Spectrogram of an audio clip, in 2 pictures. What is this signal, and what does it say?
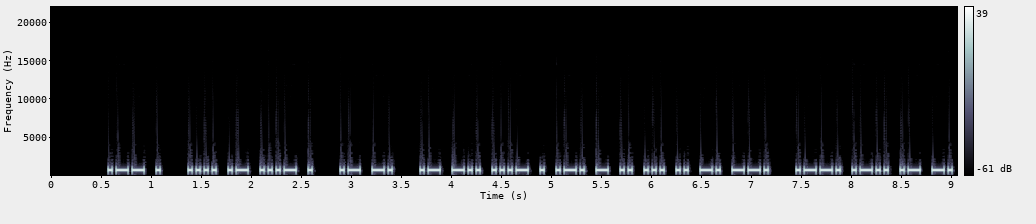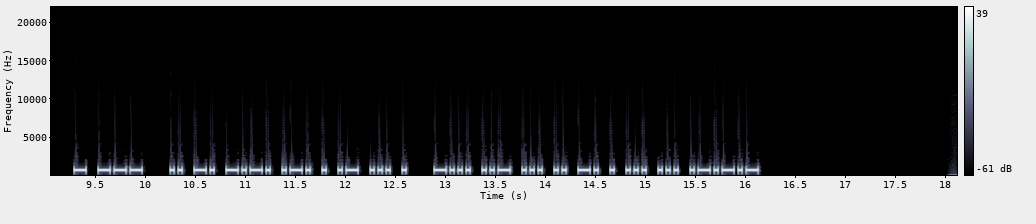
Morse code, heard as a keyed tone, about 30 wpm, 700 Hz. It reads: WE HAVE AN ADVERTISING PLAN TO INCREASE BUSINESS.
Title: Sentences from Top 1000 Words - Review Part 6 - 30wpm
